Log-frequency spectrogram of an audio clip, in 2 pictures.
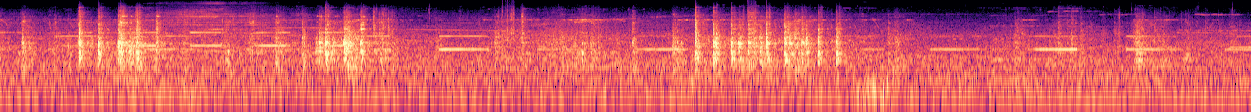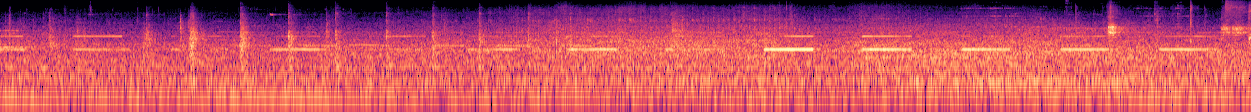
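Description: A construction vehicle's reversing alarm beeping steadily, roughly three beeps every two seconds, over a low steady rumble of machinery. There are bursts of clattering about a second in, again at three seconds, and around seven to eight seconds.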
